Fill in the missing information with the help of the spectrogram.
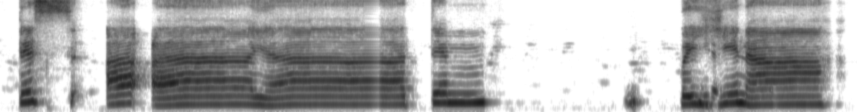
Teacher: you prolonged this ayn unnecessarily, whereas it only carries fatha stroke. So it should be just for one count or one beat.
